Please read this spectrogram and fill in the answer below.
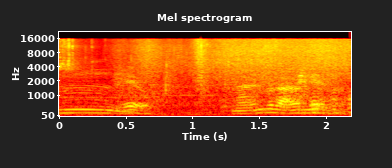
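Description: A man's short spoken exclamations, two bursts of voice about a second apart, over a steady hiss.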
